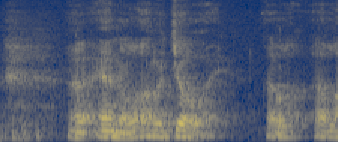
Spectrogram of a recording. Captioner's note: laughs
